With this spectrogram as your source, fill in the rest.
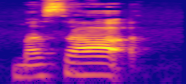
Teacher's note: that apostrophe just represents the hamza which is the uh sound it's the glottal stop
